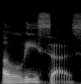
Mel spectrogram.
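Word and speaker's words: Alesis: And that's pronounced Alisas. Alisas, yes.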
